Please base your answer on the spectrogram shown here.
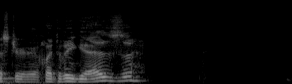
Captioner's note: speaking French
